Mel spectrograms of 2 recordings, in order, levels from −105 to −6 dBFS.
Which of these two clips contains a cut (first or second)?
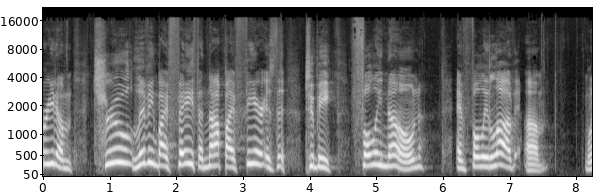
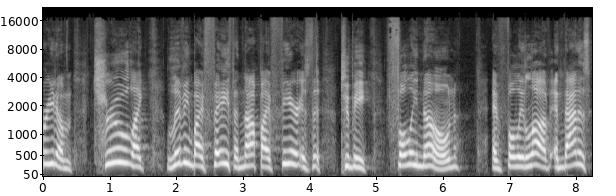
first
